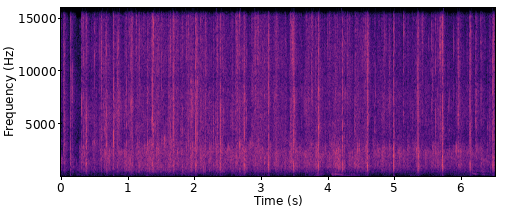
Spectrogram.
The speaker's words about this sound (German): Begrüßt mit einem ebenso herzlichen Applaus Sabine Tambrea.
